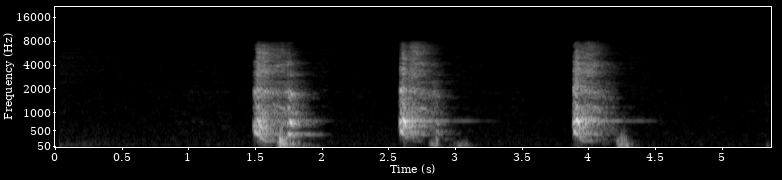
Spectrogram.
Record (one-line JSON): {"three_cough_length": "5.4 s", "three_cough_amplitude": 27923, "three_cough_signal_mean_std_ratio": 0.26, "survey_phase": "beta (2021-08-13 to 2022-03-07)", "age": "18-44", "gender": "Female", "wearing_mask": "No", "symptom_none": true, "symptom_onset": "12 days", "smoker_status": "Never smoked", "respiratory_condition_asthma": false, "respiratory_condition_other": false, "recruitment_source": "REACT", "submission_delay": "2 days", "covid_test_result": "Negative", "covid_test_method": "RT-qPCR", "influenza_a_test_result": "Negative", "influenza_b_test_result": "Negative"}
